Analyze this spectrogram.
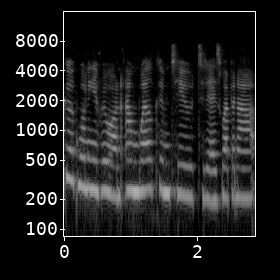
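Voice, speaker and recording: With a British accent, a woman is talking. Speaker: webinar host. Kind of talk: webinar presentation. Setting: online webinar.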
